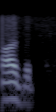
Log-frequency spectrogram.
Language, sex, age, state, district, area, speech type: Nepali, male, 18-30, West Bengal, Kalimpong, rural, conversation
